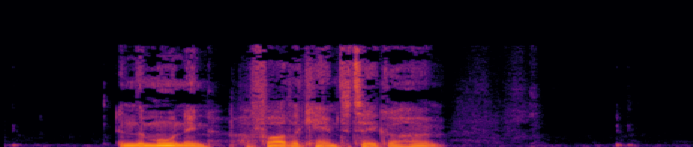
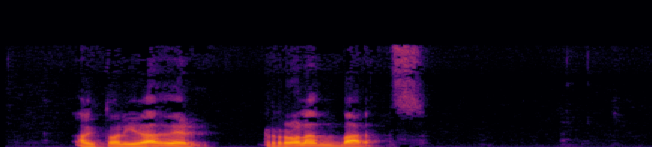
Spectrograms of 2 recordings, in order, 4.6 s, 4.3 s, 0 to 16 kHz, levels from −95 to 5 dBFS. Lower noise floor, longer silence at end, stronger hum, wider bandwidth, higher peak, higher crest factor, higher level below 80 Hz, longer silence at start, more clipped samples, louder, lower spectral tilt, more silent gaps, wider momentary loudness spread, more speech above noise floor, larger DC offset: second, -71 dBFS vs -78 dBFS; second, 0.45 s vs 1.6 s; neither; about the same, 11.5 kHz vs 11.5 kHz; about the same, -6 dBFS vs -4 dBFS; about the same, 20 dB vs 20 dB; first, -44 dBFS vs -66 dBFS; first, 0.8 s vs 0.5 s; neither; second, -24 LUFS vs -21 LUFS; about the same, -6.5 dB/octave vs -7.5 dB/octave; neither; first, 14 LU vs 10 LU; second, 49 dB vs 57 dB; neither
